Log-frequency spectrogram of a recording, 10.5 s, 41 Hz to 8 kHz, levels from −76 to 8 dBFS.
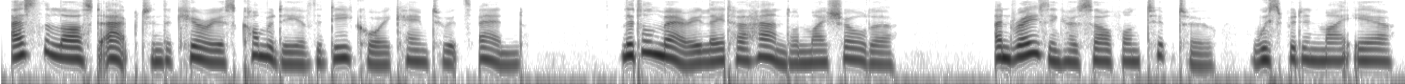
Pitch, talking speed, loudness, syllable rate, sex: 185 Hz, 180 wpm, -19 LUFS, 5.1 syllables/s, female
